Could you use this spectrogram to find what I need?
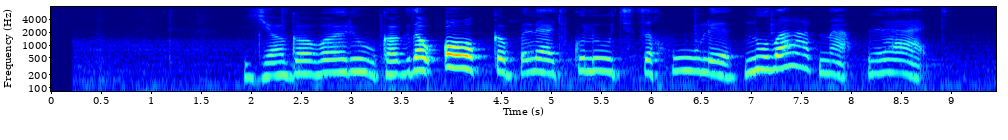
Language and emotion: Russian, angry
